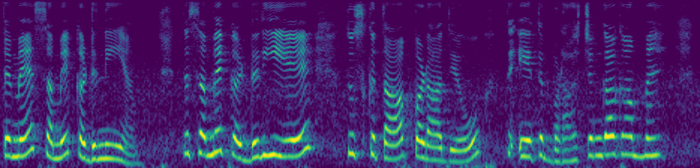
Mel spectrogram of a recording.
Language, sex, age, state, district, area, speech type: Dogri, female, 45-60, Jammu and Kashmir, Jammu, urban, spontaneous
